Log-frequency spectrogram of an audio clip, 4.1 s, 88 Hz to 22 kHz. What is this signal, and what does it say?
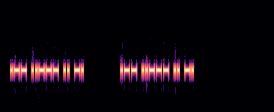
Morse code, heard as a keyed tone, about 42 wpm, 700 Hz. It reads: W2IN W2IN
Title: USA Call Signs - 4 Characters - Repeated 2x - 45wpm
